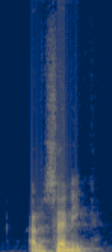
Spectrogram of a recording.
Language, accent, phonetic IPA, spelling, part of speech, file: Catalan, Valencia, [aɾˈsɛ.nik], arsènic, noun, LL-Q7026 (cat)-arsènic.wav
- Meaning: arsenic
